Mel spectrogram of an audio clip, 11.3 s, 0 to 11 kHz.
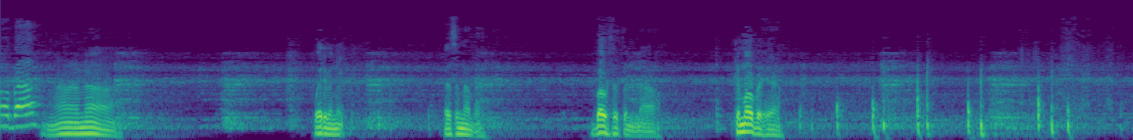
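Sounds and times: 
speech: 0.0s - 1.3s, 3.1s - 3.6s, 4.4s - 5.0s, 5.9s - 6.7s, 7.4s - 7.9s
faint hum: 0.0s - 11.3s
horse hooves clip-clopping at a steady trot: 7.8s - 11.2s.

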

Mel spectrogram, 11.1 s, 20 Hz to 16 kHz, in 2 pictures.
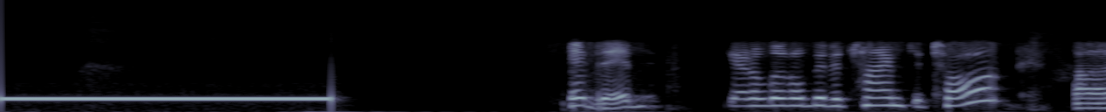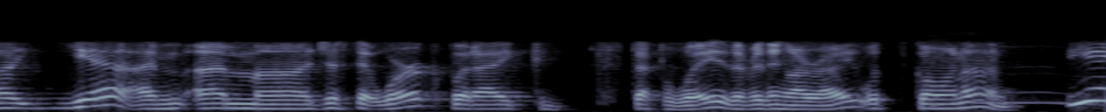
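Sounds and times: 
single-pitched phone ringing tone: 0.0s - 1.7s
speech: 2.8s - 11.0s.

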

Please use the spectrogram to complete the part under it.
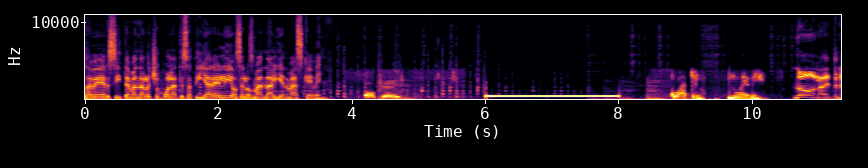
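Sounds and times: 
speech: 0.0s - 5.0s, 8.8s - 11.3s
telephone dial tone while placing a call: 6.0s - 8.0s.

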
